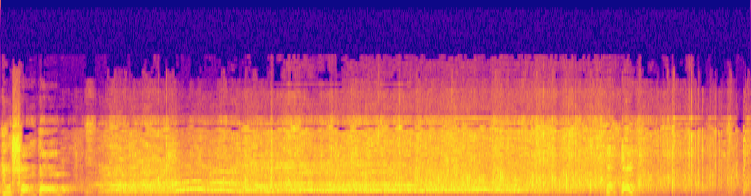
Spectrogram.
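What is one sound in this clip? A large audience applauds.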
